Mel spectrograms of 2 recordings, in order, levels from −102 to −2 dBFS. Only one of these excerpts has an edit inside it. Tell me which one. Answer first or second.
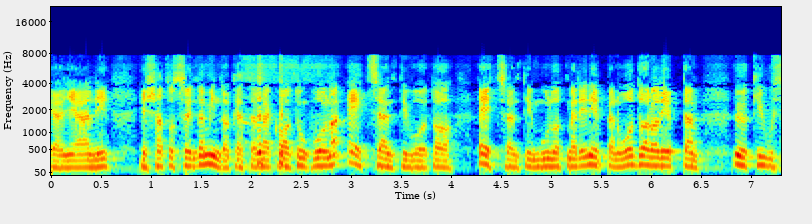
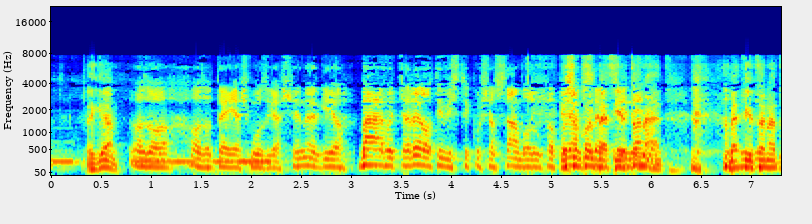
second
